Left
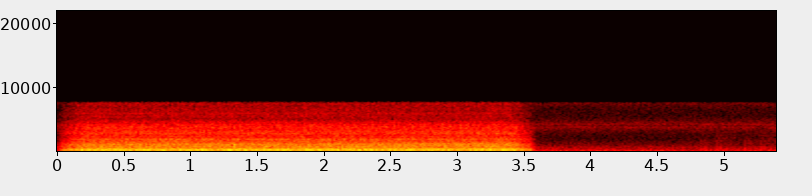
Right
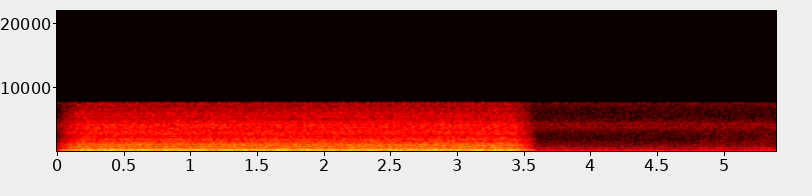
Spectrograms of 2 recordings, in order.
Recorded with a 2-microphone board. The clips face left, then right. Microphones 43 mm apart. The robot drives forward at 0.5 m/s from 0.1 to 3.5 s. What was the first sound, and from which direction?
Only background noise.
